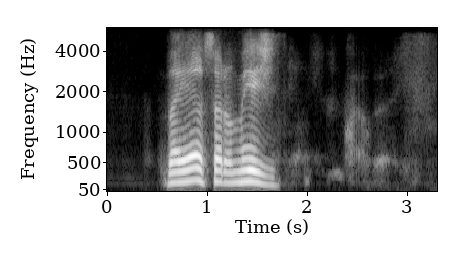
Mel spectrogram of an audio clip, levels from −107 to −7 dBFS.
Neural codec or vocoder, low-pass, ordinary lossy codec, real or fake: codec, 16 kHz in and 24 kHz out, 0.9 kbps, LongCat-Audio-Codec, four codebook decoder; 5.4 kHz; Opus, 32 kbps; fake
